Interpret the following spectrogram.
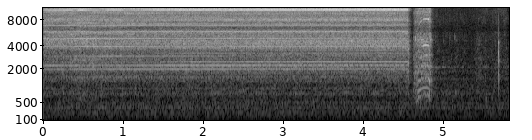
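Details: Fuji Discovery 1000 Zoom Date 35mm camera with batteries reinserted after an interrupted rewind reset: a thin high motor whine runs steadily for about 4.5 seconds, then stops cleanly; the film motor is cycling normally.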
